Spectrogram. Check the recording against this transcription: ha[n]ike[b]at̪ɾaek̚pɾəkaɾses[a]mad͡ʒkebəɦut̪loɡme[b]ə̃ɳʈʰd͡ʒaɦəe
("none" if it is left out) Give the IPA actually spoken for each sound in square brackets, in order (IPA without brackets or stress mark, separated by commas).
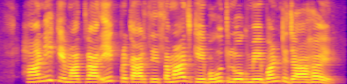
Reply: n, m, ə, b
